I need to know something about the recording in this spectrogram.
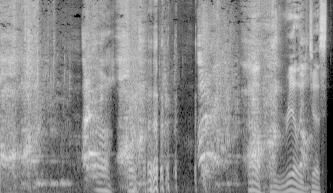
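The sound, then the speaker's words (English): A voice imitates canned vegetable soup sliding out of the can: a string of raspy, gurgling vocal bursts with wobbling pitch and brief pauses, finishing in a quick, rising squelch. “You can hear the veggie soup coming out of the can and right into the can.”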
